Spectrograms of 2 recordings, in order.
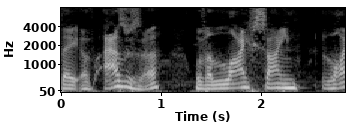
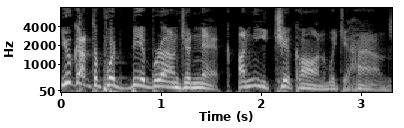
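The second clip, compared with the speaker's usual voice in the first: bad put-on Jamaican accent, swooping. Retelling what someone said about eating chicken, in a terrible Jamaican accent. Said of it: "That was a terrible Jamaican accent".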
